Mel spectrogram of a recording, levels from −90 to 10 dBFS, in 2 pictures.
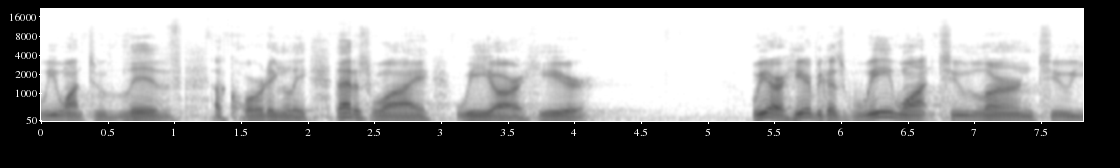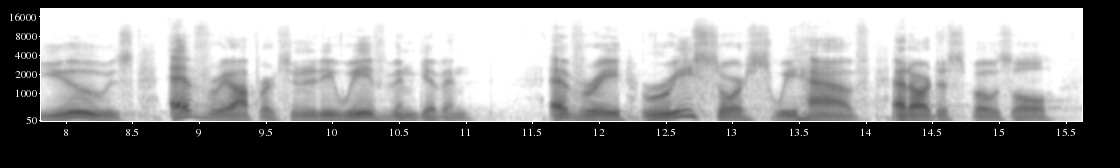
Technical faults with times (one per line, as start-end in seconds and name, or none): none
